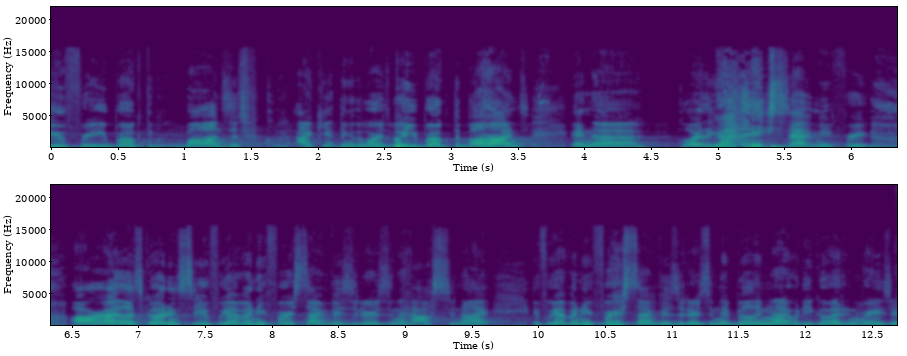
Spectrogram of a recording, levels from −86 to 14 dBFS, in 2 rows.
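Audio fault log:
0.00 s, damaged data in a compressed stream: corrupted bytes at the very start make the decoder misread frames and hunt for sync. A brief blip results.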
